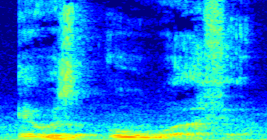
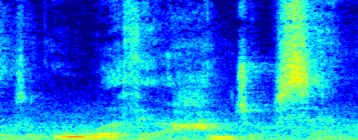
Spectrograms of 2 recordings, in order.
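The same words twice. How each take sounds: First: Said in the usual way. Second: Hushed, breathy-free whisper of the same line; whispered repeat. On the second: Retold or imitated. Repeating his answer to the puzzled table in a whisper. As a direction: drop to a whisper as if sharing a secret.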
